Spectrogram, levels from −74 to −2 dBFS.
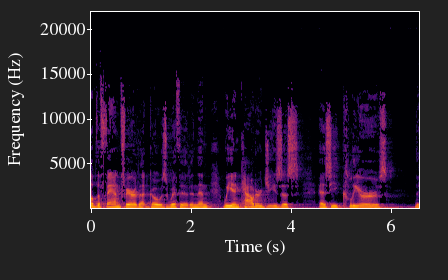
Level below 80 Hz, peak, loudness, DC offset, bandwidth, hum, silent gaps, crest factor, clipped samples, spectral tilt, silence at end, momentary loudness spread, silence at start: -52 dBFS; -4 dBFS; -20 LUFS; under 0.1%; 15 kHz; none; none; 16 dB; under 0.1%; -6 dB/octave; 0 s; 10 LU; 0 s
